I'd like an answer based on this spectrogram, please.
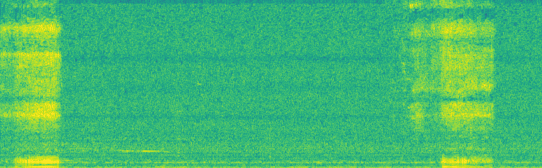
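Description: Two loud, rattling snores about four seconds apart, with quiet breathing between, from a sleeping dog.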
